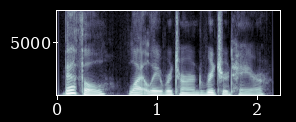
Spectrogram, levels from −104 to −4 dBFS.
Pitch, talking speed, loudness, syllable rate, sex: 175 Hz, 135 wpm, -17 LUFS, 5.4 syllables/s, female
